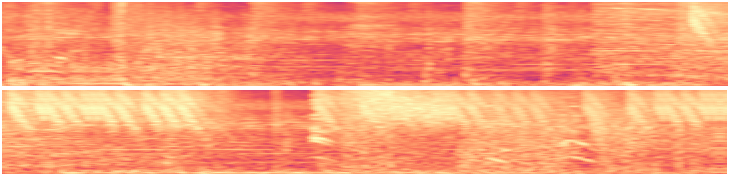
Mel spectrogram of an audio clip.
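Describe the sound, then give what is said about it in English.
Rapid laser blaster shots fire in quick bursts, loud, some blasts hitting the ground without causing explosions, layered over a dense, busy background of crackling action sounds that never lets up. “Some of those blasts are hitting the ground but aren't causing explosions.”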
